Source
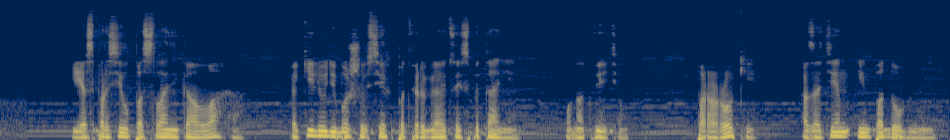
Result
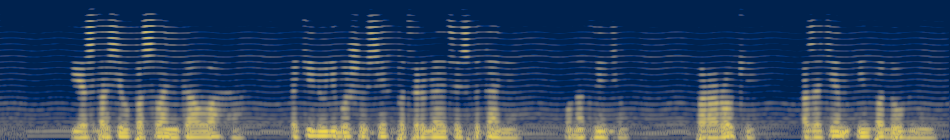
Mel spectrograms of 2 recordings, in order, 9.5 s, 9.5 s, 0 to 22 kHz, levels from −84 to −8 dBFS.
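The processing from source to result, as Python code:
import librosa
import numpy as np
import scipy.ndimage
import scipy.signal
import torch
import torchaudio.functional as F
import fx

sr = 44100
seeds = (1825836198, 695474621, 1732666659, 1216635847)

y = fx.freq_snap(x, sr, grid_st=3)
y = fx.vibrato(y, sr, rate_hz=2.1, depth_cents=36.0)
y = y * 10.0 ** (4.5 / 20.0)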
